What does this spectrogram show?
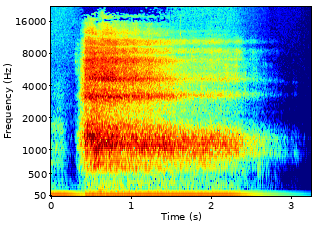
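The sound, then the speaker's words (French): A single long, breathy exhale made with a sound after a long, slow, deep inhale through the nose during a breathing exercise, like an audible sigh, drawn out for about two seconds before trailing off into quiet. Soft, with no talking. “Alors en cet instant même, Prenez une longue, lente et profonde inspiration par le nez et expirez avec le son”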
